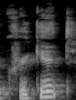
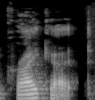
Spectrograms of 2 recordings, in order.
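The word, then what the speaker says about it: Cricut: They call it a cricket but it's spelled when I first got I used to call it a cry cut right cuz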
